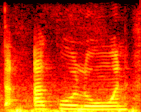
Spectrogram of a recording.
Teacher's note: حمزہ پر جزم ہے، تھوڑا سا جھٹکا آئے گا. کلون، لام واو پیش لو، واو مدہ ہے، کھینچ کے پڑھا جائے گا.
